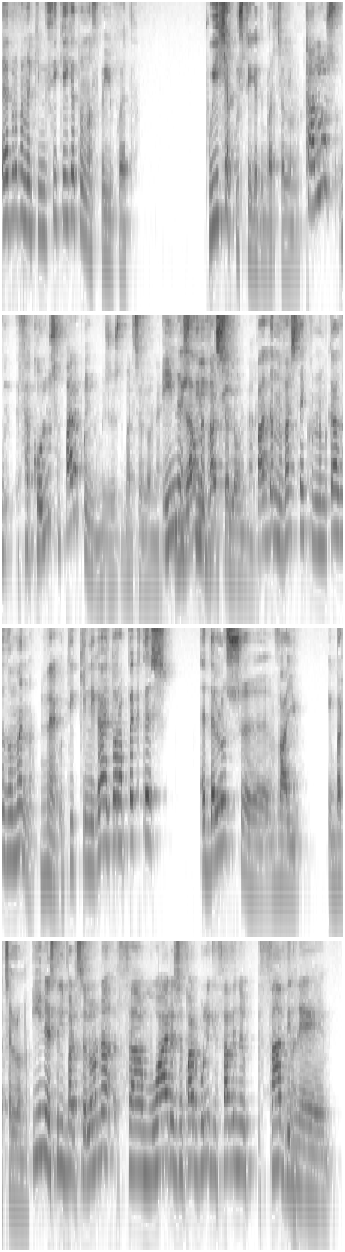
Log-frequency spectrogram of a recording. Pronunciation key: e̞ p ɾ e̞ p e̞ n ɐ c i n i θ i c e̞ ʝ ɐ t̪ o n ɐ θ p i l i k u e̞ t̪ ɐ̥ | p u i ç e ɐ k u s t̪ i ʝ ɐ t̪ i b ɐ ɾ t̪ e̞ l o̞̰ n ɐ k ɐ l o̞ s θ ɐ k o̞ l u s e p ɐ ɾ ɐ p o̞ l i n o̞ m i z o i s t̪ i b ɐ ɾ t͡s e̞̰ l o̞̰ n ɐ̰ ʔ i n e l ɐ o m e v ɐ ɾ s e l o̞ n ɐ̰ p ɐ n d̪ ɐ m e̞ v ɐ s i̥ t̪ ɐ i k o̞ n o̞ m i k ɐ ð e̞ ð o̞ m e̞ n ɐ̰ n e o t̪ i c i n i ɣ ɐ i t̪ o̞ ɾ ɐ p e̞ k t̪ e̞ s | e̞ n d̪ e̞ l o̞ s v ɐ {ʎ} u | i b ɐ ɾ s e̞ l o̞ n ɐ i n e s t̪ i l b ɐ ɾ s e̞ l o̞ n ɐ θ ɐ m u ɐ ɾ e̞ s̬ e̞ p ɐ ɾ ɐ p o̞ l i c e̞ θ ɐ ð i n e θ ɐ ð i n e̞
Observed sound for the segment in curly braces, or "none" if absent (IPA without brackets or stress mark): ʎ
